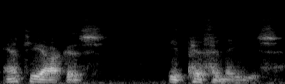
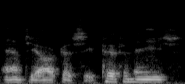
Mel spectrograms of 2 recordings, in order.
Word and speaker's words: Antiochus Epiphanes: by the name of Antiochus epiphanies and people pronounced in various ways Antiochus epinephrineus or something on that order I just always said Antiochus epiphanies do the best I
